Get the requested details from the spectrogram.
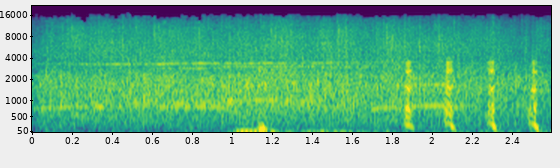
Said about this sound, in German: Gut, das war, das war der kurze Applaus, der kurze stürmische.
